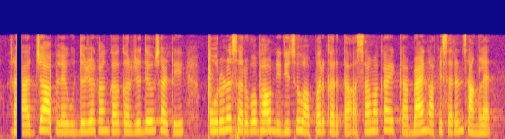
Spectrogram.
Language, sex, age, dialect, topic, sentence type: Marathi, female, 18-24, Southern Konkan, banking, statement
